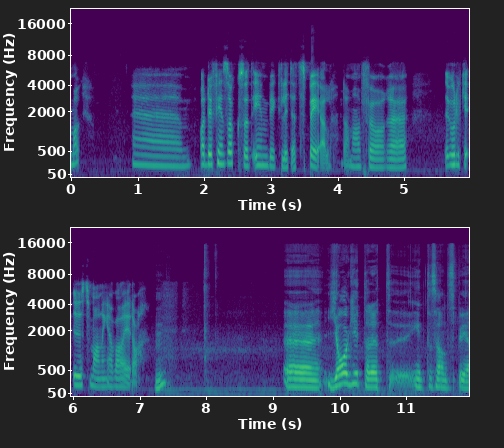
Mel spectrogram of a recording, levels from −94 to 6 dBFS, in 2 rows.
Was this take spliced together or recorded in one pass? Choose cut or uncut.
cut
